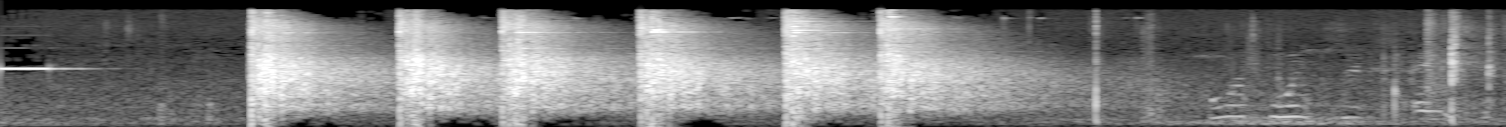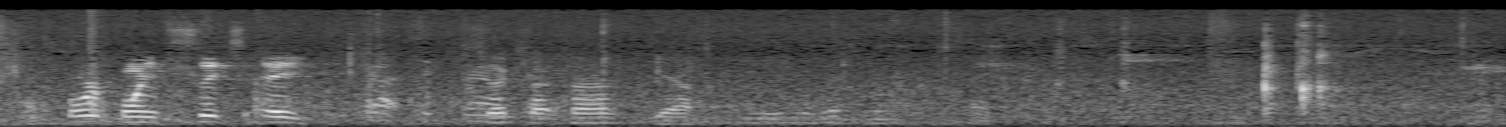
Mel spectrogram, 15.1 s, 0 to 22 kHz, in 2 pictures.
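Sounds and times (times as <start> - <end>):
shot timer beep: 0.0 - 0.5
rifle shots echoing: 1.2 - 5.4.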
